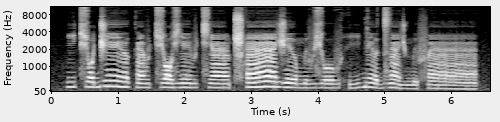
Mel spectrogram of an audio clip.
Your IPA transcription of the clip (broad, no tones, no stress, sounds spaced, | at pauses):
i t͡ɕ ɔ d͡ʒ ẽː ə̯ k æ̃ v t͡ɕ ɔ ʑ ẽː v t͡ɕ æ̃ː ʈ͡ʂʰ æ̃ː ʒ e ə̯ m ɪ v ʑ oː v h i ɡ ẽ ə̯ d͡z æ̃ ʒ m ɪ f æ̃ː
